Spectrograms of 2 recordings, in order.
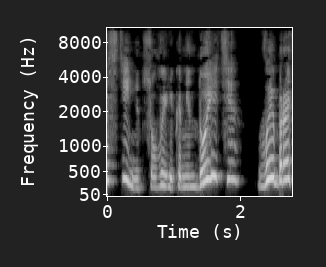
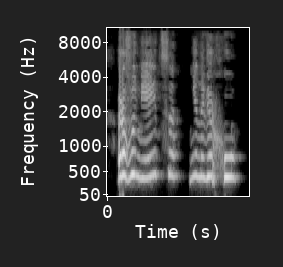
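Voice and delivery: tone pitched higher; 8 semitones higher, 4 dB louder than usual. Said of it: "в тон ему ответила я".

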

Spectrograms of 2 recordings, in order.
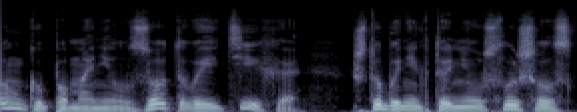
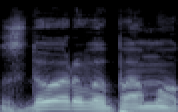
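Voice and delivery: plain

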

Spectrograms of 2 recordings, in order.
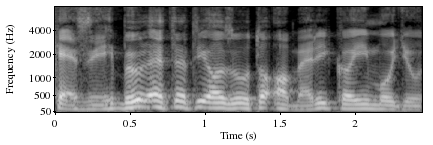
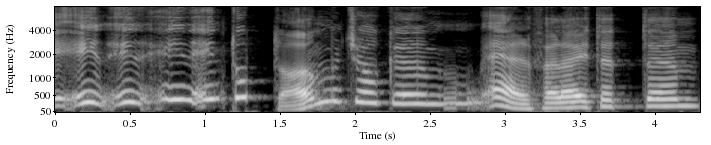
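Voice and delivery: flustered, embarrassed, very high-pitched, slow; 12 semitones higher than usual. Clarice answers the narrator's question, embarrassed. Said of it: "mondta zavartan".

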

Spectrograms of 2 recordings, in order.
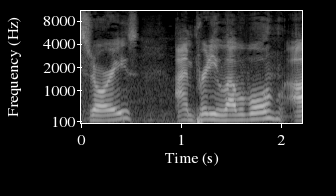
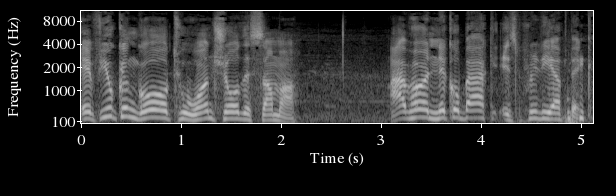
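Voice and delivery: fake Russian accent, higher; 4 semitones higher than usual. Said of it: "The accent that you will be doing is Russian".

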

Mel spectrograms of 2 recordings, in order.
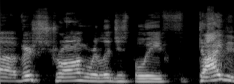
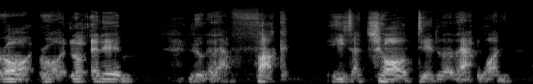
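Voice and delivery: very low, deep put-on British accent; 7 semitones lower, 4 dB quieter than usual. Speaker acting out dads reacting to a man on the street: put-on British accent. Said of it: "Are you doing Jason Statham or Sean Bean?".

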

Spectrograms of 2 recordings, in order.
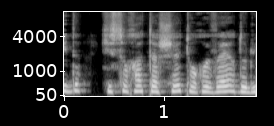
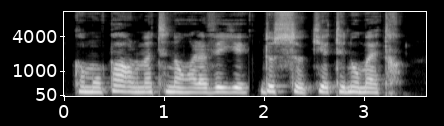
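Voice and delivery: ordinary delivery, nothing marked

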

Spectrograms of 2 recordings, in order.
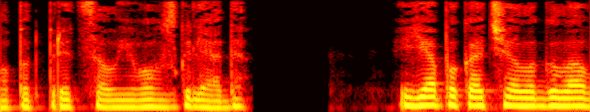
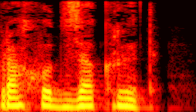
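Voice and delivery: plain

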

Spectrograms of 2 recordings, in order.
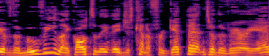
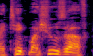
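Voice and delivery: put-on, exaggerated Japanese accent; 3 dB quieter than usual. Recapping a movie, quoting Pat Morita taking his shoes off: racist Japanese accent. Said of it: "I'm going to do a fucking racist accent".

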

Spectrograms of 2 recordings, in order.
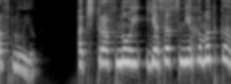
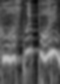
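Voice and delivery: high, secretive, confiding half-whisper; 7 semitones higher than usual. A woman adds a remark to her companion about a newly arrived guest, half-whispered. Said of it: "добавила она шепотом".

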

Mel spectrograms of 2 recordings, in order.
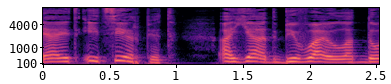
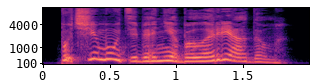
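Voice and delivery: voice cracking and breaking into a loud shout; 3 semitones higher, 5 dB louder than usual. A woman confronts the man who wants to help her, voice breaking into a shout. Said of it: "Голос срывается на крик".

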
